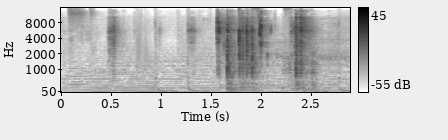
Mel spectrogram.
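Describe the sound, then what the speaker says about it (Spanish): Strong scissors cut through stiff material in a run of quick, crisp snips and crunches near the microphone, starting sparse and growing denser partway through. "para cortar este material necesitaréis unas tijeras un poquito potentes"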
